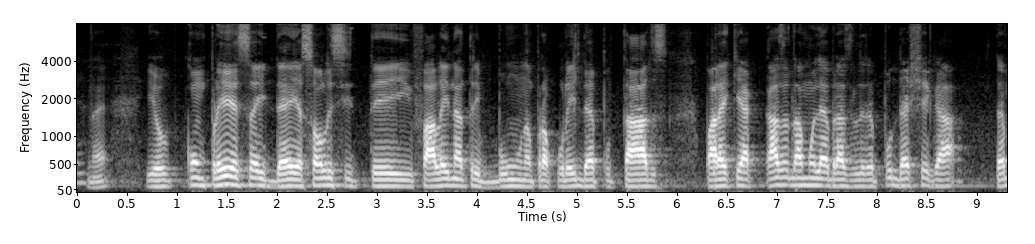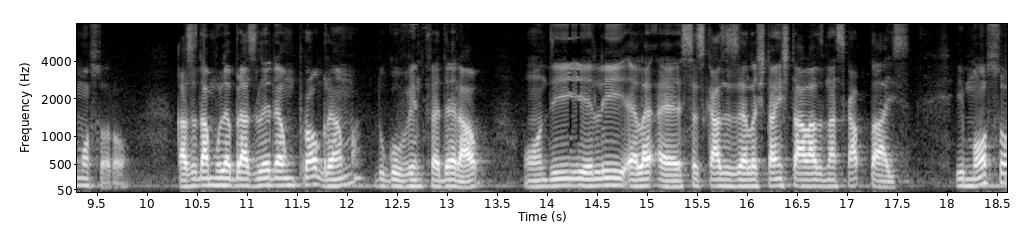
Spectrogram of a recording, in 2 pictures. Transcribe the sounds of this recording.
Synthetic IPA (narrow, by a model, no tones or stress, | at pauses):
nɛ | iewkõmpɾejɛsɐid̪ɛjɐsolisit̪ejfalejnɐt̪ɾibũnɐpɾɔkuɾejd̪eput̪ad̪ʊs | paɾɐkɪɐkazɐd̪ɐmuʎɛɾbɾazilejɾɐpud̪ɛʃeɡaɾ | t̪ɛmɔso̰ɾɔ̰ | kazɐd̪ɐmuʎɛɾbɾazilejɾɐɛũpɾɔɡɾɐ̃mɐd̪ʊɡoveɾnʊfɛd̪ɛɾaw | õd̪ɪelɪɛlɐʔɛɛsɐskazɐzɛlɐɪʃt̪ãĩʃt̪alad̪ɐnɐskapi̥t̪ajs | ɪmɔs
